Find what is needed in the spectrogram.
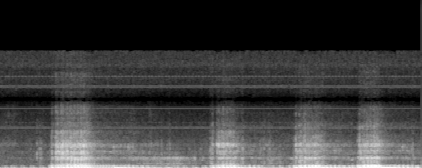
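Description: ATV engine revving in repeated bursts, about four surges over a steady low running note, as the quad sits bogged in a deep mud rut.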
